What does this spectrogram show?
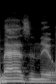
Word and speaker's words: flumazenil: I don't know how to Okay, pronounce it. Fluzim. flumazenil or That's it.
